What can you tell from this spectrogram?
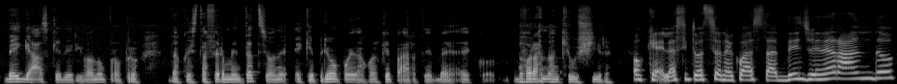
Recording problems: hiss; faint; throughout; 25 dB below the speech

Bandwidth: 17.5 kHz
